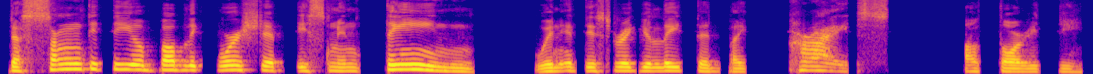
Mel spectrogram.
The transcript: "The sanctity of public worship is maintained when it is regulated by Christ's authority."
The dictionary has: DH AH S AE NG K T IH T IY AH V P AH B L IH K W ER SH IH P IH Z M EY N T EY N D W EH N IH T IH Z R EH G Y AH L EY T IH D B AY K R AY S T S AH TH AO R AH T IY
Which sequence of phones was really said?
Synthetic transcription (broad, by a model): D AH S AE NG T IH T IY AH V P AH B L IH K W ER SH IH P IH S M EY N T EY N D W EH N IH T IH S R EH G Y AH L EY T IH D B AY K R AY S S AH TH AO R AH T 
